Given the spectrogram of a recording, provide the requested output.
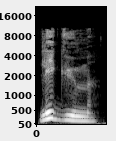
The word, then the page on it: légume: francais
